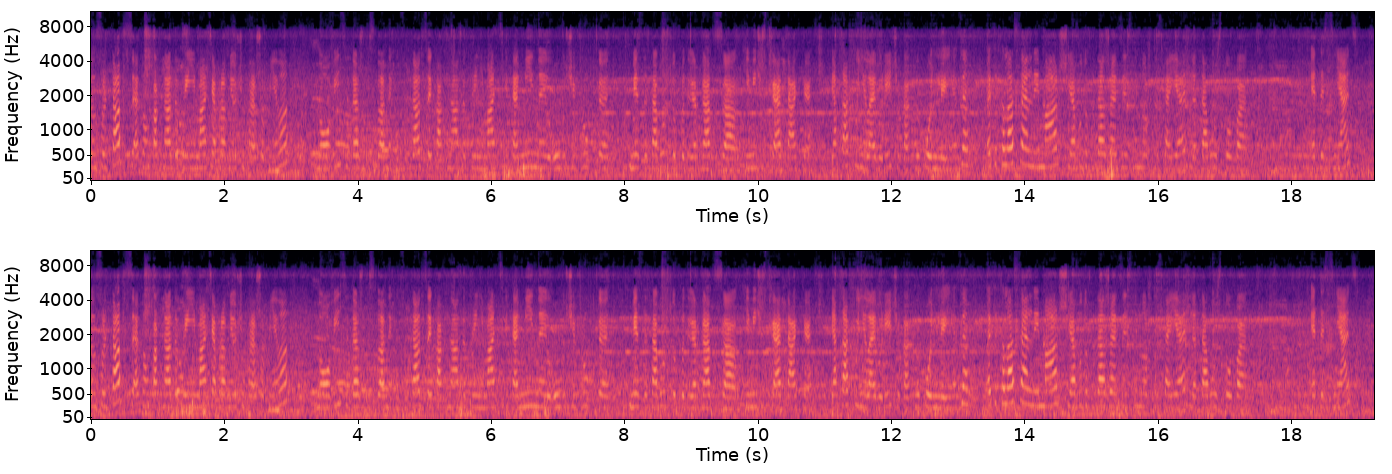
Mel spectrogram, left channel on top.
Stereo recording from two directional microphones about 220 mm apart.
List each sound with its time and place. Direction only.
0.3 s a woman's voice: 5° right (ahead or behind)
18.3 s speech: centre (ahead or behind)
